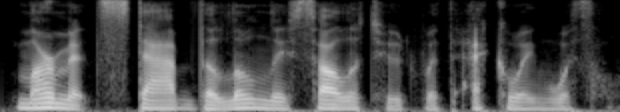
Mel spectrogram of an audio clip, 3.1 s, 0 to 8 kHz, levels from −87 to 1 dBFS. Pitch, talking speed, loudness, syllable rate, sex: 100 Hz, 155 wpm, -20 LUFS, 5.7 syllables/s, male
